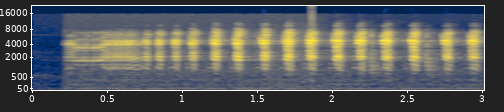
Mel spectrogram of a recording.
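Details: A southern African helmeted guineafowl opens with a long grating note, then gives a fast series of harsh, cackling notes, about six each second.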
